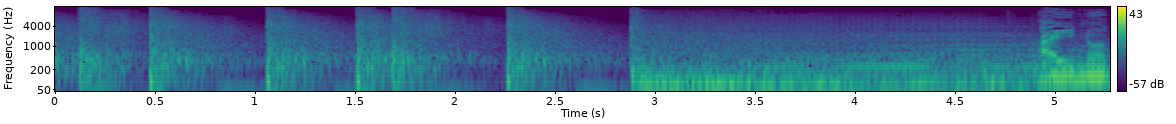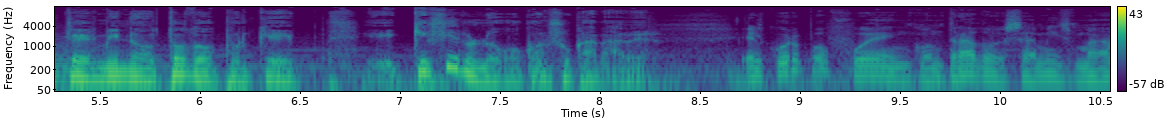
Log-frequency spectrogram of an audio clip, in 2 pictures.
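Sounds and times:
sharp loud gunshots with tails: 0.0s - 3.6s
sustained rumbling burst of noise: 2.9s - 4.9s
speech: 4.9s - 10.5s.

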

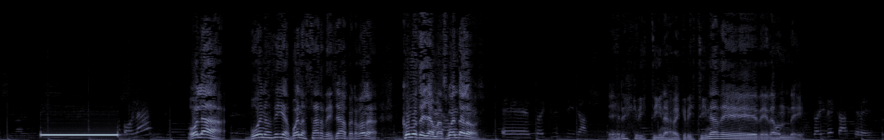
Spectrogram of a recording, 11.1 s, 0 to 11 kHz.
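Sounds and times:
telephone connecting tone as a caller is put through: 0.5s - 1.6s
speech: 2.4s - 6.2s, 7.6s - 10.4s.

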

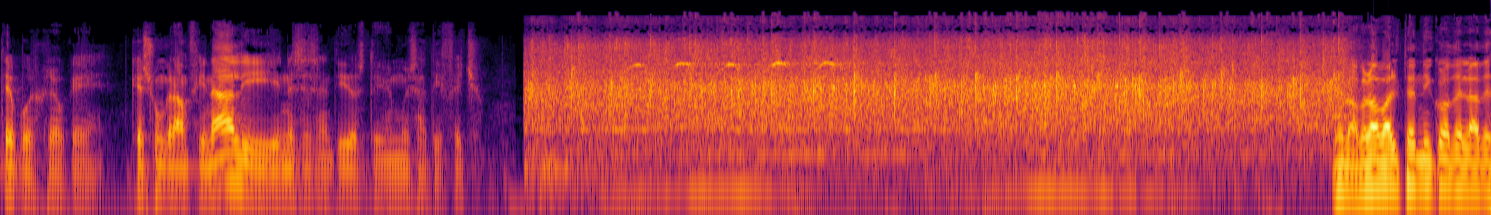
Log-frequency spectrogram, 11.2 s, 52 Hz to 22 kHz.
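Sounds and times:
speech: 0.0s - 3.8s, 10.0s - 11.1s
large stadium crowd clapping and cheering: 3.9s - 10.6s
faint whistles from stadium crowd: 4.7s - 6.7s.

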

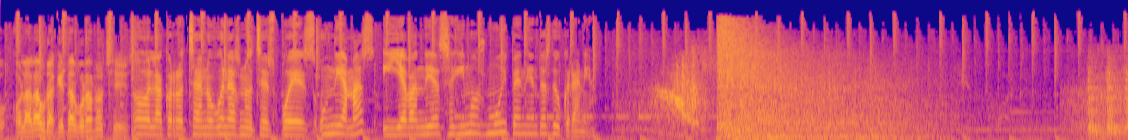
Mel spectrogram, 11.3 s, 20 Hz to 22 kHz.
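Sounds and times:
speech: 0.0s - 7.4s
heavy blast of gunfire: 6.8s - 9.7s.

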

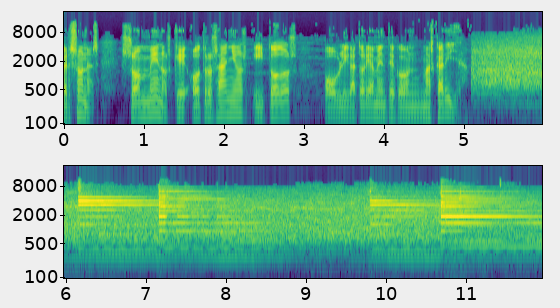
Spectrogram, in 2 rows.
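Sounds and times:
speech: 0.0s - 5.5s
Puerta del Sol clock tower bell chiming in Madrid: 6.1s - 11.9s.

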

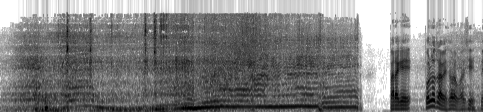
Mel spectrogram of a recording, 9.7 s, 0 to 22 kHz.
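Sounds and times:
Citroën C3 rally car engine screaming on gravel in Almería: 0.1s - 7.2s
speech: 7.8s - 9.6s.

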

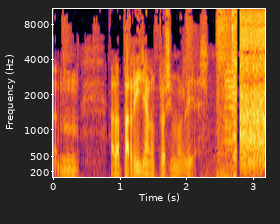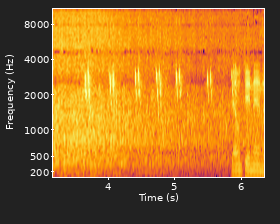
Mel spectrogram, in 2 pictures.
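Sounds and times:
speech: 0.0s - 2.6s, 5.8s - 6.3s
small bird chirping: 3.6s - 6.0s.

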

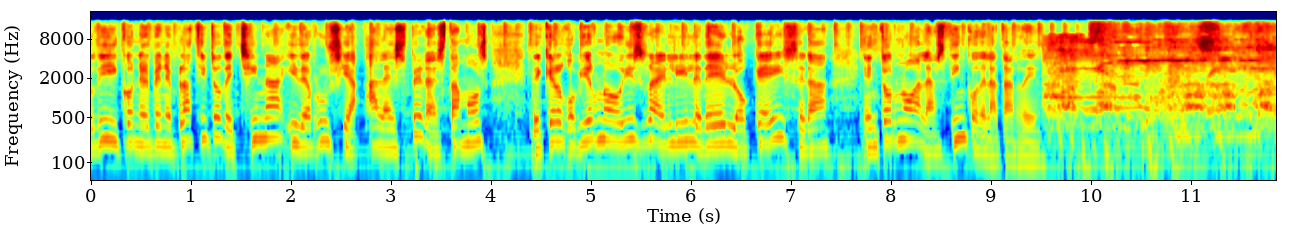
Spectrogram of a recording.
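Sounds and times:
speech: 0.0s - 10.0s
crowd of thousands cheering and celebrating: 9.5s - 11.8s.

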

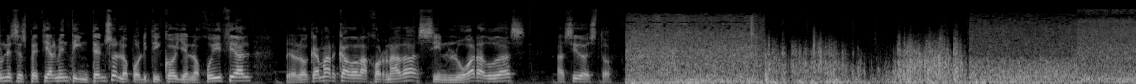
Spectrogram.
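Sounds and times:
speech: 0.0s - 6.6s
heavy rain in a storm: 6.3s - 7.7s, 9.7s - 11.3s
gusting wind blasting across the microphone: 6.3s - 11.3s.

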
